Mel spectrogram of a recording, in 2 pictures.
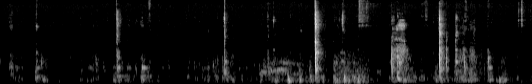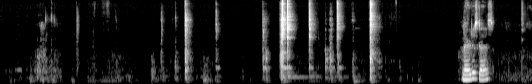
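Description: A metal hex key clicks and scrapes against a scooter's clamp.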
